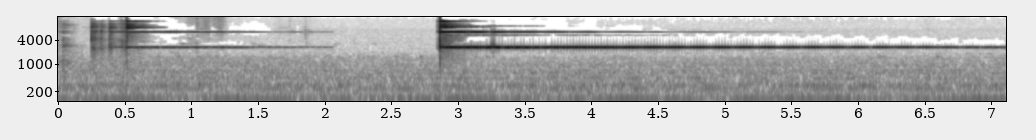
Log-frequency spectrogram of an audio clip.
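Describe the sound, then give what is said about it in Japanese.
Tibetan tingsha bells, small cymbals used in yoga: a few light clinks, then one clear high strike that rings on for several seconds with a gentle pulsing shimmer as it slowly fades. “ヨガなどで使われるティンシャ、まあ、チベタンベルと言われるもんなんですけれども、”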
